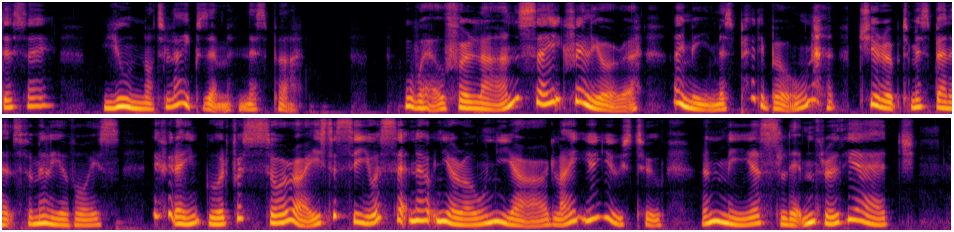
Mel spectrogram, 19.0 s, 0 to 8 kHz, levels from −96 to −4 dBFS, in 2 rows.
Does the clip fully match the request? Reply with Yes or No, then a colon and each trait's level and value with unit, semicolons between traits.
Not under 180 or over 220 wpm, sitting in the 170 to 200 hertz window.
No: average, 170 wpm; medium, 185 Hz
